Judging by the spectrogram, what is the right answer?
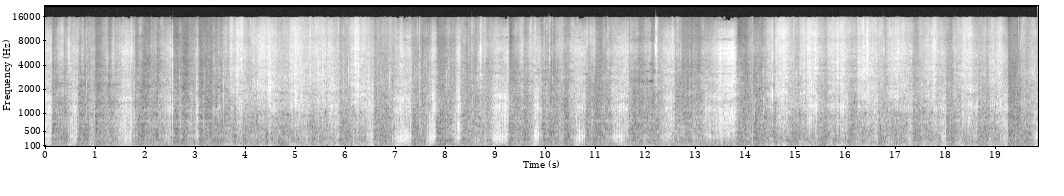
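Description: Refrozen shaved ice being bitten and chewed, with dense, irregular crunches many times a second, over a steady low hum.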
